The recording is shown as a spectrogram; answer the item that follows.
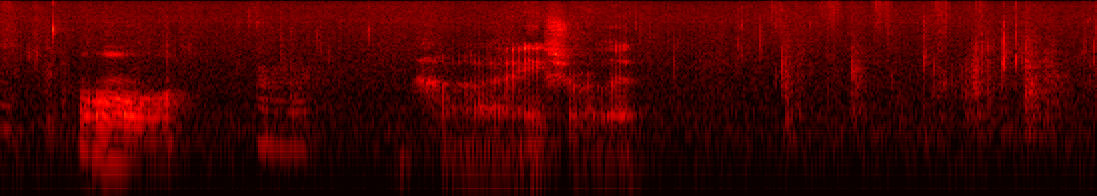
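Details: Puppies on a livestream kept running during a power outage; a short harmonic growling whine of about half a second, then quieter murmuring vocal sounds with faint talking in an indoor room.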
